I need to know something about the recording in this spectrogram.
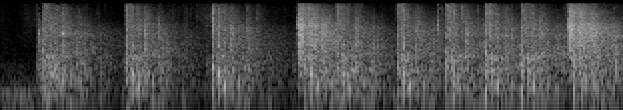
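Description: Gunshots cracking across a city, about nine sharp reports, each echoing off for a moment, coming faster toward the end.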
